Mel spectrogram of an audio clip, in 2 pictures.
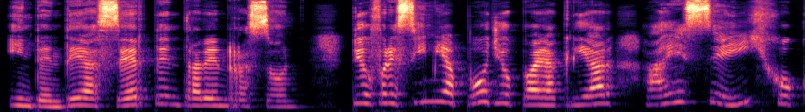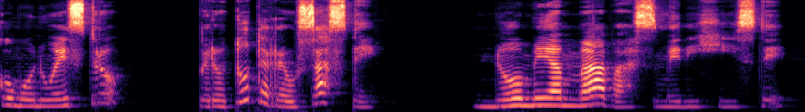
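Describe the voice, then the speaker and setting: A woman voicing an obsessed, bitter gentleman in a dramatic, anguished audiobook confession. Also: a little high, lively intonation, slow.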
